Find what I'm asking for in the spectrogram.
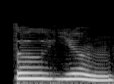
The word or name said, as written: fuyung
